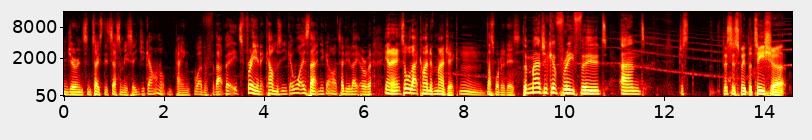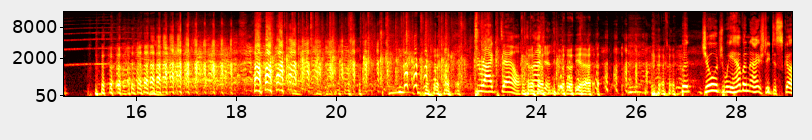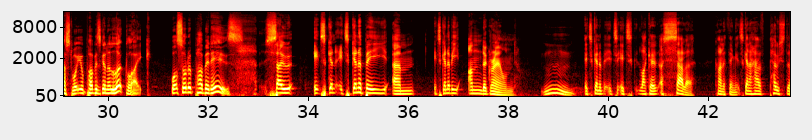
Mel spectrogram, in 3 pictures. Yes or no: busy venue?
yes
